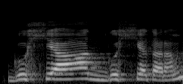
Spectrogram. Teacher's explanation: Guhyat, the T changes to D because of Sandhi.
